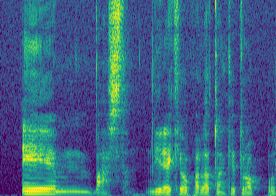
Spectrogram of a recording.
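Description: Speaking at a fairly quick pace, a man uses a dark, mellow tone at medium pitch. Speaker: YouTuber. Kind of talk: unscripted video essay. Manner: stream of consciousness, unedited; halting.

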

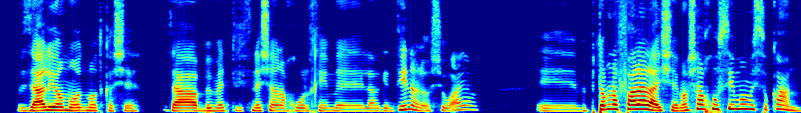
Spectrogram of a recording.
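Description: On a very clean recording with a silent background, a woman talks at a moderate pace in a medium pitch with lively intonation. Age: 20s. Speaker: podcast guest, security tech analyst. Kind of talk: casual chat. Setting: home living room.

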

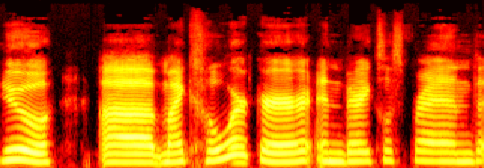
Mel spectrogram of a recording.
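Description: A woman with an unremarkable speaking voice speaks at a fairly high pitch with ordinary pitch variation, in a very clean recording with a silent background and a dry, close sound with no echo. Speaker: student podcast co-host. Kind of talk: casual chat.

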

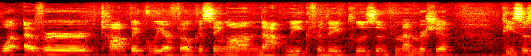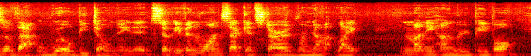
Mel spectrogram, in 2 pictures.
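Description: The speaker has an American accent and keeps a moderate pace. Noticeable background noise runs under the voice. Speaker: podcast host. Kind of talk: casual chat.

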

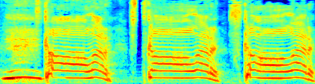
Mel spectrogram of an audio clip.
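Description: This is a put-on character voice with a high pitch. It carries a strong non-native accent as part of the act. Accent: thick foreign. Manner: mangled, mispronounced words.

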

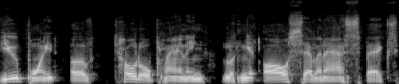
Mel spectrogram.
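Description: A man's fairly low voice at a fairly slow pace, with ordinary pitch variation, a quiet background and a dry, close sound with no echo. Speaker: financial planner radio host. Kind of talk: radio call-in advice show. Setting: radio studio with phone callers.

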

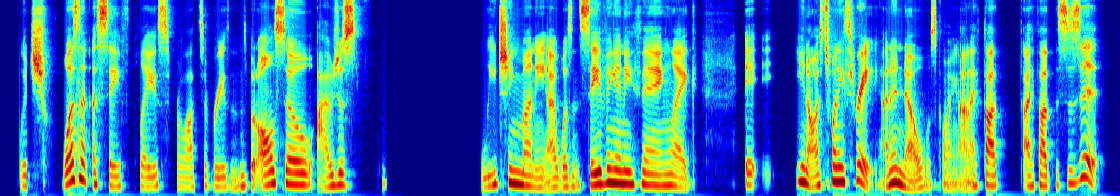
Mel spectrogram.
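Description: A normal speaking voice with an American accent moves at a fairly quick pace, its pitch varying in an ordinary way. The sound is dry and close with no echo, and the loudness swings widely. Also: woman, medium pitch for a woman. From Texas, Fort Worth. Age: 30s. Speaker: actress and audiobook narrator. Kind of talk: interview, personal storytelling.

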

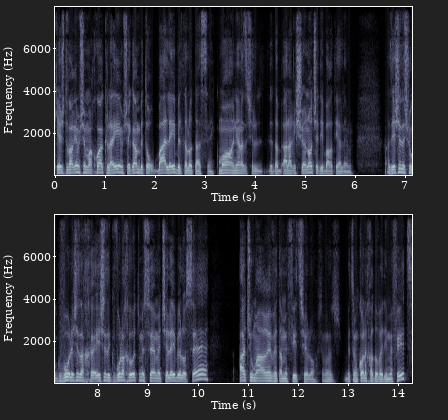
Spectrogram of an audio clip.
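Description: At a very fast pace, a man talks at medium pitch with ordinary pitch variation and very even loudness. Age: 30s. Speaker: trance music producer and record label co-owner. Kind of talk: casual interview chat. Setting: studio.

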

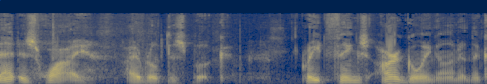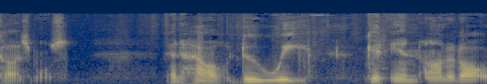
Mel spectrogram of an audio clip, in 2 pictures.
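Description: Pausing often and at length, a man speaks very slowly. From US Pacific Northwest (Portland, Oregon). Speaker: author and podcaster. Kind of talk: reading aloud from own book.

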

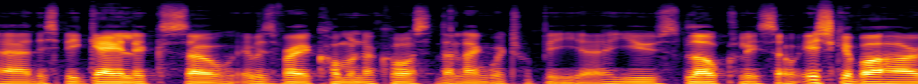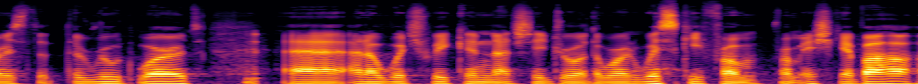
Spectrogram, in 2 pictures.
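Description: In an Irish accent, a man with a very deep, low voice speaks very fast with hardly any pauses and a monotone, flat delivery, the sound dry and close with no echo. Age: 20s. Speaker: whiskey ambassador. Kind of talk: casual interview.

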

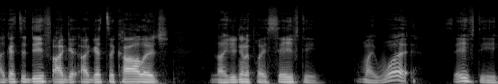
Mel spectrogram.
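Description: In an American accent, a man of medium pitch speaks very fast with ordinary pitch variation and big swings in loudness, recorded dry and close with no echo on a very clean, silent background. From Massachusetts, Framingham. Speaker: pro football player. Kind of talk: casual interview chat.

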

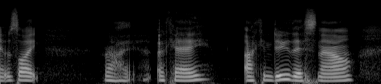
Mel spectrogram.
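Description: In a Birmingham accent, a woman speaks at a moderate pace with monotone, flat intonation. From Birmingham, England. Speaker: judo athlete. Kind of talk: casual interview chat. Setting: in person, not studio.

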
